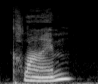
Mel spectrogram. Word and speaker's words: climb: Climb, doubt, debt, bomb. And here are the 2 words with a silent G. Campaign, design.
